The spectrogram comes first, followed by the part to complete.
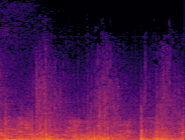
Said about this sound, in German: Donnern, das wohl nicht von den Boxen kommt, sondern von einer Unmenge an Schritten, die draußen vor dem Club vor sich gehen, schallert langsam in die Räumlichkeiten des Clubs hinein. Von den meisten Gästen jedoch unbemerkt.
